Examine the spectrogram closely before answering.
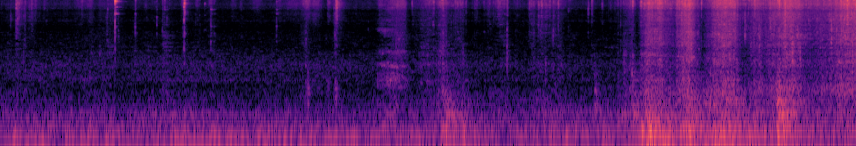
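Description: Scattered metallic clicks and clinks of hand work on a car's underside over a steady low rumble. About six seconds in, a louder stretch of scraping and rattling follows as a part is handled or dragged.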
